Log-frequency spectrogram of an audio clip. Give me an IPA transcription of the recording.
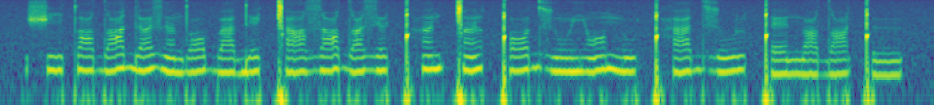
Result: ʃ i˨ t̪ ɔ˨ dˤ a˨˦ d ɐ˨˦ z ɐ̃˨ d̪ ɔ˨˦ b a˨ d̪ e˨˦ ǀ a˨ zˤ i˨˦ dˤ ɘ˨˦ z ɘ˨ ǃʰ ɐ̃˨˦ d ǀ ɐ̃˨˦ l ǃ ɔ˨˦ d z ũ˨ j ɔ̃˨˦ n̪ u˨ ǃʰ a˨˦ d z u˨˦ l ǃ ɛ˨ n̪ o˨ dˤ a˨˦ ǃ ɨ˨

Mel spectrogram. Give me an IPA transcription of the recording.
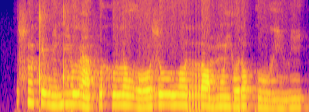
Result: s ũ˦ t ɪ˦ v ĩ˨˦ d ĩ˦ ɾ u˦ l ã˨ f ʊ˦ h u˦ l o˦ ɣ oː˨˦ z uː˦ w o˦ r ɔ˦˨ m ũ˦ j ʊ˨˦ ɾ o˦ k uː˨ ɣ i˨ β i˦

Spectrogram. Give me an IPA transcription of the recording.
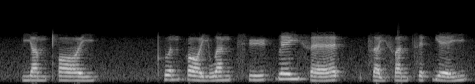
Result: j ɐ˨ m t̪ʰ ɔː˨ j | kʷʰ ɐ˨˧ n k ɔː˨˩ j w ɐ˨ ŋ t͡sʰ yː˨˥ k̚ l e˥ j f ɛː˨˥ k̚ | t͡s ɐ˨˩ j f ɐ˨ n t͡s ɪ˨˥ k̚ j e˨˥ j

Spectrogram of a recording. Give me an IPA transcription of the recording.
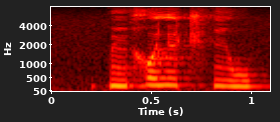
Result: p ĩ x o lʲ o t͡ʃʰ i w

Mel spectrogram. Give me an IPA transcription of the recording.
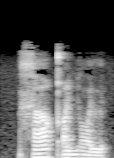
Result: x a qʼ ʌ ʎ ɔ lʲ

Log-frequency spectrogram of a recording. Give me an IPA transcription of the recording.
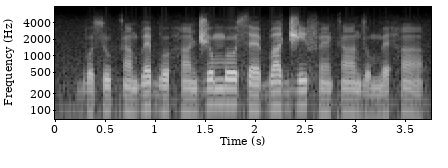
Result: b o˨ s u˧ k ã˧ b ɛ˦ b o˧ h ã˧ d͡ʒ o˦ m o˦ s ɛ˧ b a˦ d͡ʒ i˦ f ɛ̃˧ k ã˧ d o˨ m ɛ˨˦ h ã˦˨

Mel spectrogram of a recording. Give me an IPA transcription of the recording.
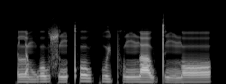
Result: l ɐ˧ m w o˥ w s ʊ˨˥ ŋ pʰ o˥ w kʷ ɐ˥ j pʰ ʊ˨˧ ŋ n̪ aː˨ w t̪ ɪ˨˩ ŋ n̪ ɔː˨˧

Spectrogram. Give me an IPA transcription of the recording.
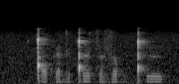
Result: ǃ ɔ k ɛ d ø ǃ ø t͡s ə z ə b ø ǃʰ ʉ

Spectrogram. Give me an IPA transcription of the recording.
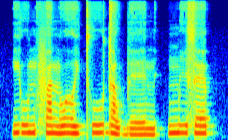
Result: j uː˧ n f a˧ n ʋ ɤː˧ j t̪ʰ uː˧˥ d a˩ w b eː˩ n | m i˧ s ɛː˧ p̚

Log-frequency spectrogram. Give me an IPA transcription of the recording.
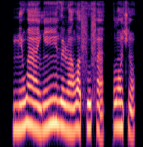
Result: mʲ ũ w æ̃ː ʎ ĩː ð e ɭ æ̃ lˠ e f u f æ̃ | lˠ ũ ç õ

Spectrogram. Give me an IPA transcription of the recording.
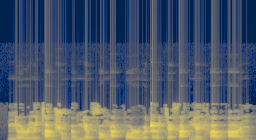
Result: ɲ əː˨˩ ɹ i˨˩ ə̯ c a˨˩˨ n ʂ u˧ ʔ ə˨˩ w ɲ ɛ˨˩ w s ɔ˨˩ ŋ a˨˩ k̚ f ɔ˧˥ ɹ u˧ ə̯ ʈ əː˨˩˦ c ɛ˧ x a˦˥ k̚ ɲ ɛ˧ j f a˧˥ w h a˨˩˦ j

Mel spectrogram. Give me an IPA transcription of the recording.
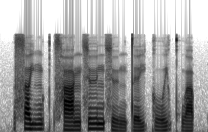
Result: s ɐ˥ j ŋ ʊ˥ k̚ t͡sʰ aː˧ ŋ s yː˥ n s yː˨˩ ŋ t̪ e˨˥ j k uː˨˥ j kʷʰ aː˨ p̚

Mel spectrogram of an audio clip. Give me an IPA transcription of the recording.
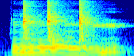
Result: ŋ͡ǀ u ŋ͡ǀ o ŋ͡ǀ y

